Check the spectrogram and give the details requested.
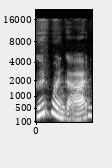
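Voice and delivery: sweet, innocent, guileless voice. Retelling what he said while watching the sunrise: imitating an innocent, sweet voice. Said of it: "with a really innocent, sweet voice said".

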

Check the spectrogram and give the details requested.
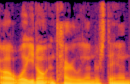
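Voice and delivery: ordinary talk

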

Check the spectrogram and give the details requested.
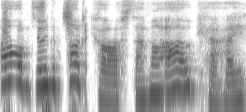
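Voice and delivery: put-on old lady voice, way up high. Pretending to be lost mid-podcast: put-on old lady voice. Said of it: "You turned into an old lady".

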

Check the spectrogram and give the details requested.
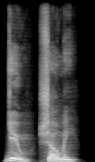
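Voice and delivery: sharply barked. Narrating a story, the man at the front of the line barks an order. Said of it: "barked the man".

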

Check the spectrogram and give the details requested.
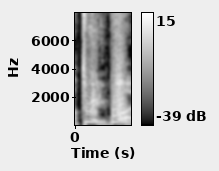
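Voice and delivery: play-acted touchy, defensive tone, loud. Retelling a man's reply when teased about his weight, mock-defensive reply. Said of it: "Like all defensive".

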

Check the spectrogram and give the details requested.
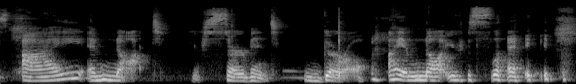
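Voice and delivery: mock unkind, not-nice scolding tone. A mother recounts what she told her three kids: retelling a not-nice tone. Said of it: "in a not very nice tone of voice".

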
